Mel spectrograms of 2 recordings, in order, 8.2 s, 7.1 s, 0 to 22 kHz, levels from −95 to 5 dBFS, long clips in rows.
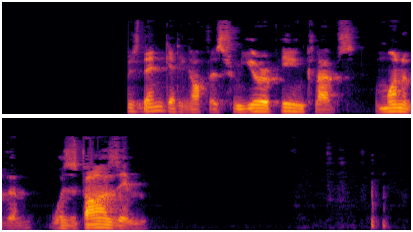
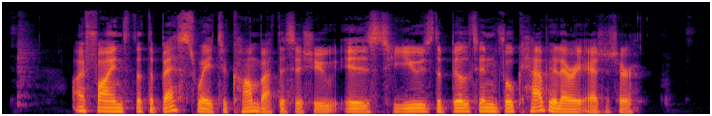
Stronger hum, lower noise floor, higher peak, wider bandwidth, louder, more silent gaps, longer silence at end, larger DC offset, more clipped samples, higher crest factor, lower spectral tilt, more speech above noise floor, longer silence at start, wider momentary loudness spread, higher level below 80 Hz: neither; first, -88 dBFS vs -63 dBFS; about the same, 0 dBFS vs -2 dBFS; second, 11.5 kHz vs 16 kHz; about the same, -19 LUFS vs -20 LUFS; neither; second, 0.4 s vs 0.75 s; neither; neither; about the same, 22 dB vs 20 dB; about the same, -5.5 dB/octave vs -5 dB/octave; first, 69 dB vs 43 dB; first, 1.25 s vs 0.15 s; first, 19 LU vs 8 LU; about the same, -56 dBFS vs -56 dBFS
